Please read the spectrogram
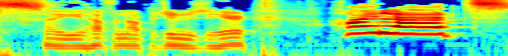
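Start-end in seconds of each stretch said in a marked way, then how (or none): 1.6-2.5 very high, very loud put-on lady voice. Reading out the words of an email in a put-on lady voice. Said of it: "I'll do it in my famous lady voice. ... That's my famous lady voice".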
